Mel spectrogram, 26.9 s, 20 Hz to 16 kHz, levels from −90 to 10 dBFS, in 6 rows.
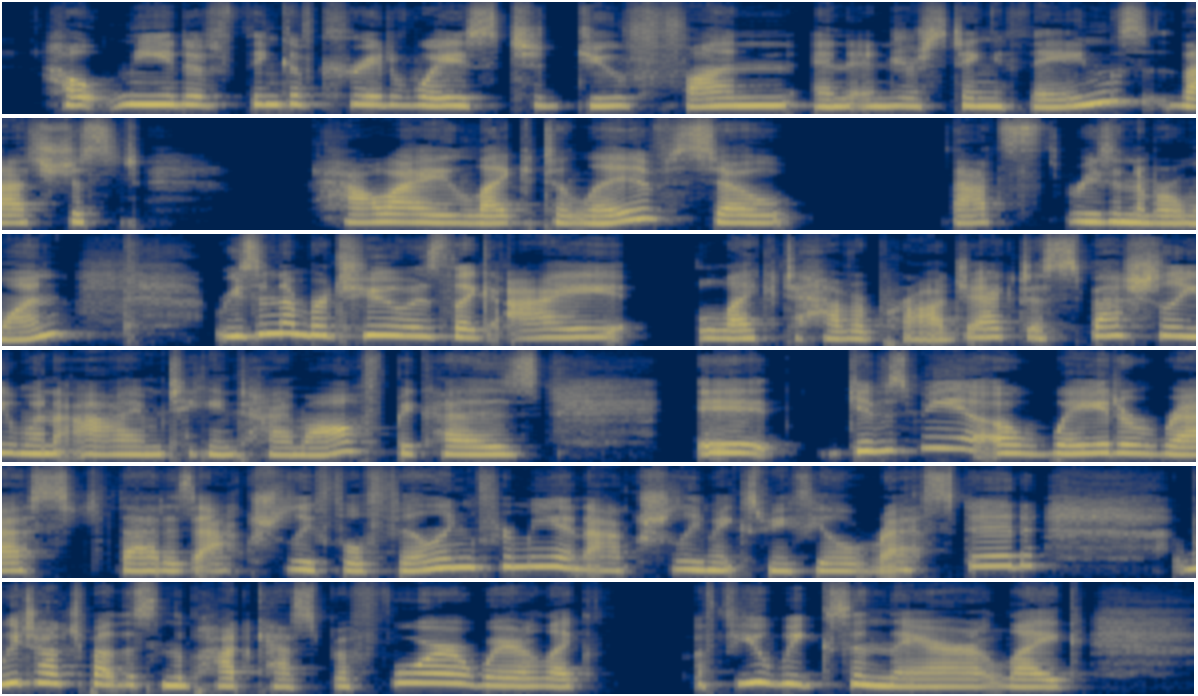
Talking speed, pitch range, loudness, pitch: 175 wpm, 210-275 Hz, -20 LUFS, 230 Hz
